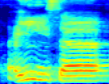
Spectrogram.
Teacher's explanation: عین کو حلق سے ادا کریں گے، سین میں کھڑا زبر ہے، ایک الف کے برابر کھینچ کر پڑھیں گے، اس یا کو نہیں پڑھا جائے گا۔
